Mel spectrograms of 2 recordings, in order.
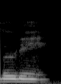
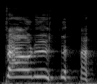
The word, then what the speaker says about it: boudin: It's like, yeah, I'll get a packet of or I'll get one of those boudins. Bowden. I was like, a what? That is so way off.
